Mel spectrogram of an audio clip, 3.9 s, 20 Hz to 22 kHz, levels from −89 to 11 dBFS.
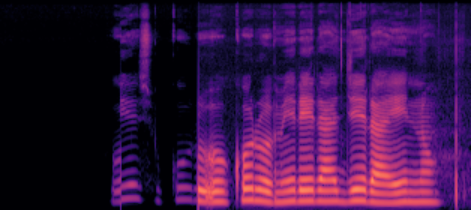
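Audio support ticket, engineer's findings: One channel likely inverted in polarity, 0.00 to 1.65 s. Mono sum cancels the shared centre content: speech drops about 24 dB, leaving a faint difference signal until normal level returns at 1.65 s.

Compressed frames skipped at 1.00 s. Decoder drops a short run of frames, consistent with about two frames of roughly 93 ms each. Speech jumps ahead by around 200 ms.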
